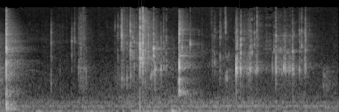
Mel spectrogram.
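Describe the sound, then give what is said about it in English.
Eggs are cracked on the flat surface of a kitchen counter, giving several sharp, quiet cracks and crunchy shell snaps scattered irregularly across the moment, with faint clinks and no talking. “I'm going to crack my eggs, not on the side of the bowl, which is just going to push the eggshell right into the egg, but on the flat surface of my counter”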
